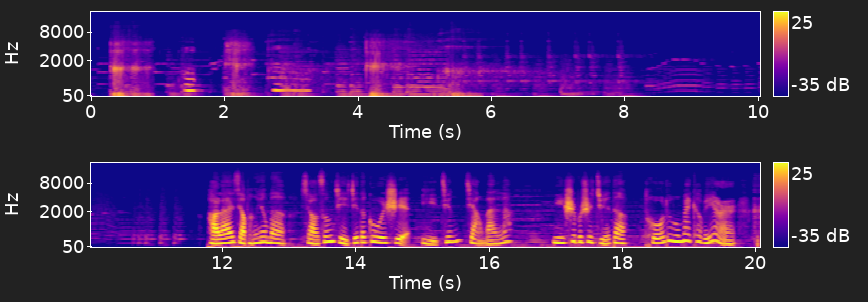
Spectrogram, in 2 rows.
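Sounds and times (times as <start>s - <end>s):
snoring: 0.3s - 3.4s, 4.0s - 6.8s
speech: 11.9s - 20.0s.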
